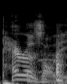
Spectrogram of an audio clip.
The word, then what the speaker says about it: Perazzoli: Perazzoli, yes, that's how you pronounce it. You can do it with a slight Italian accent if you wish, but I didn't want to do him any disservice, so I didn't.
